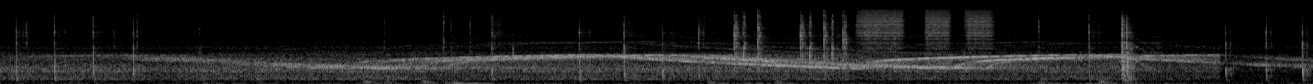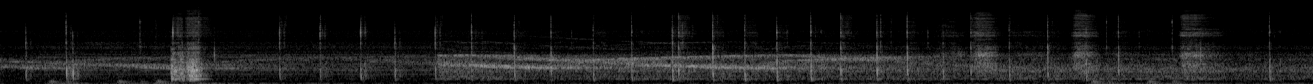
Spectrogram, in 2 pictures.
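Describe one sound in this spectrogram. A handheld game console plays game sound effects through its small speakers.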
